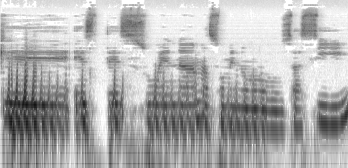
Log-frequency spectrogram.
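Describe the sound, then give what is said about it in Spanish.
A man speaks a short phrase, his voice run through a phaser effect so it takes on a sweeping, hollow, metallic tone throughout. “Bueno, y por último les quiero enseñar un poquito lo que sería el phaser, que también ocupan mucho en las voces”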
